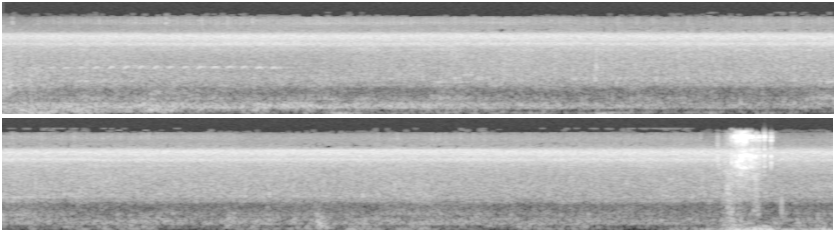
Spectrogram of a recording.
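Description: Steady, high-pitched chorus of insects such as crickets, running evenly throughout over a low rumble, with a faint short trill in the first couple of seconds and a brief noise just before the end.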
